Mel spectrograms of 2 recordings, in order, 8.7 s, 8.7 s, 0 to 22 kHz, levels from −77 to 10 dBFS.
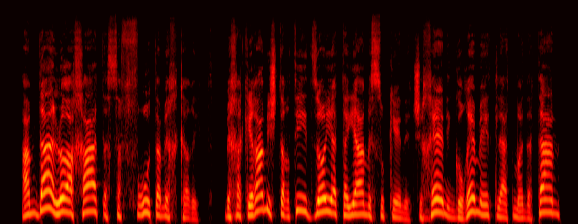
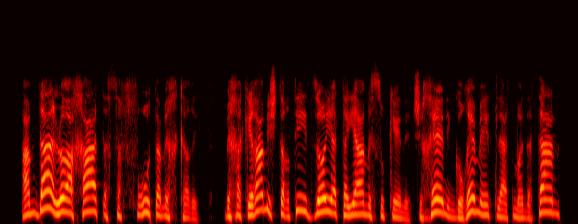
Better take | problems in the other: first | muffled; very slightly; fading above 4.5 kHz

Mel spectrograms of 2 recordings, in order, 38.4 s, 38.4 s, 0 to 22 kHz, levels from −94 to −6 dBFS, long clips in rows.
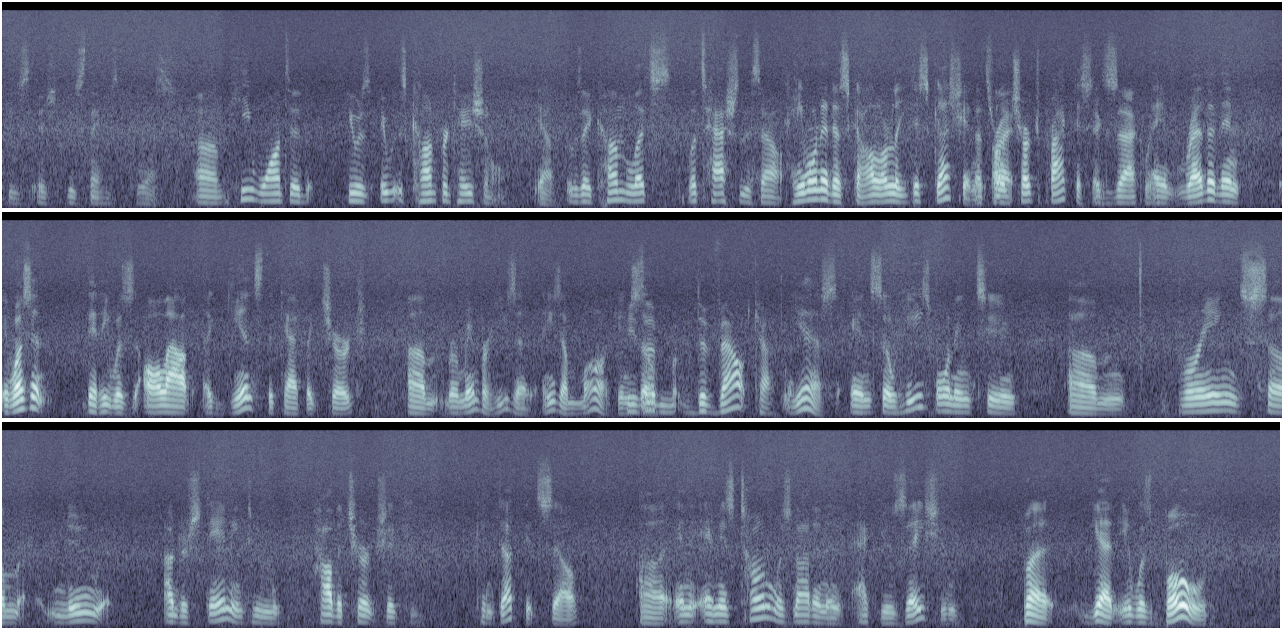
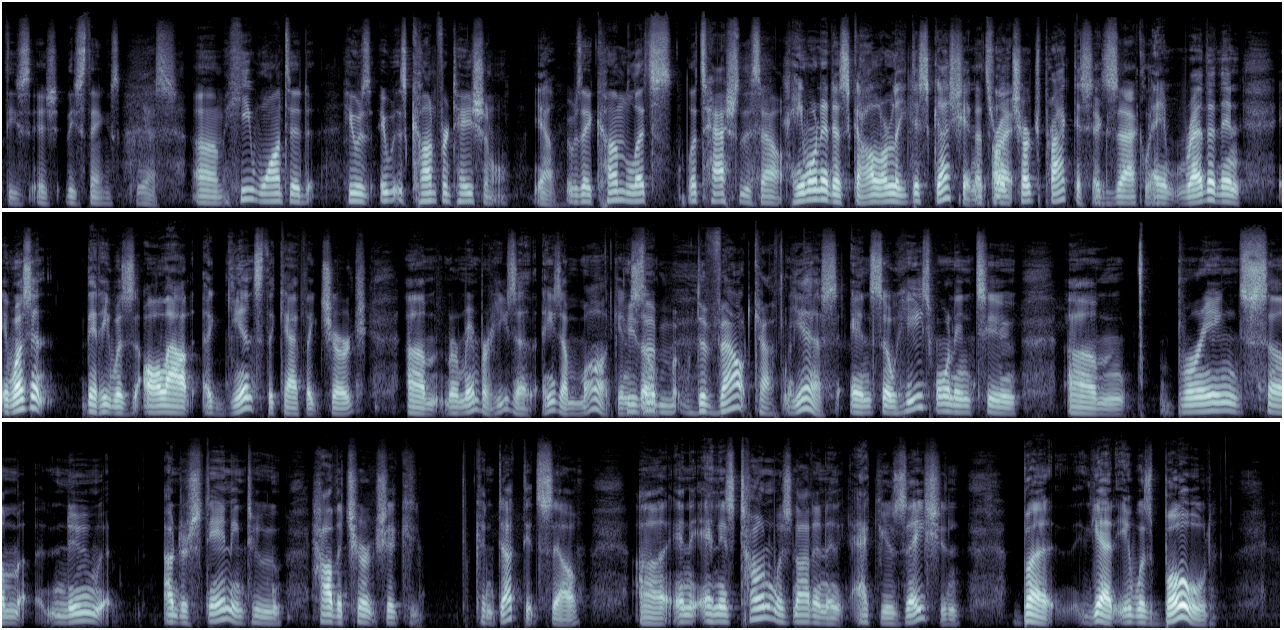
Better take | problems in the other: second | hiss; loud; throughout; 8 dB below the speech

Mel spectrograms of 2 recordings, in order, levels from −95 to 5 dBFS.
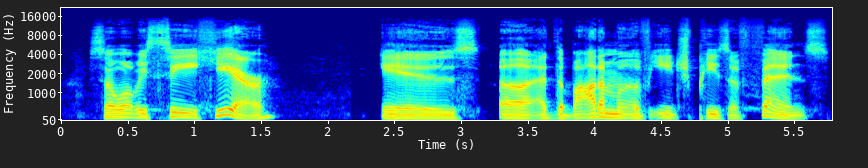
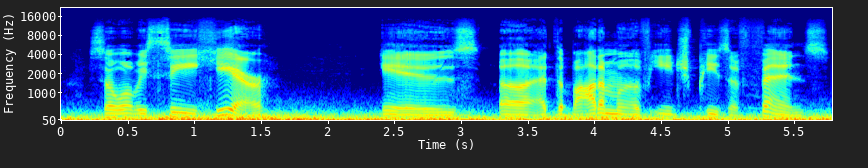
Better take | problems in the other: first | low rumble; noticeable; throughout; 15 dB below the speech

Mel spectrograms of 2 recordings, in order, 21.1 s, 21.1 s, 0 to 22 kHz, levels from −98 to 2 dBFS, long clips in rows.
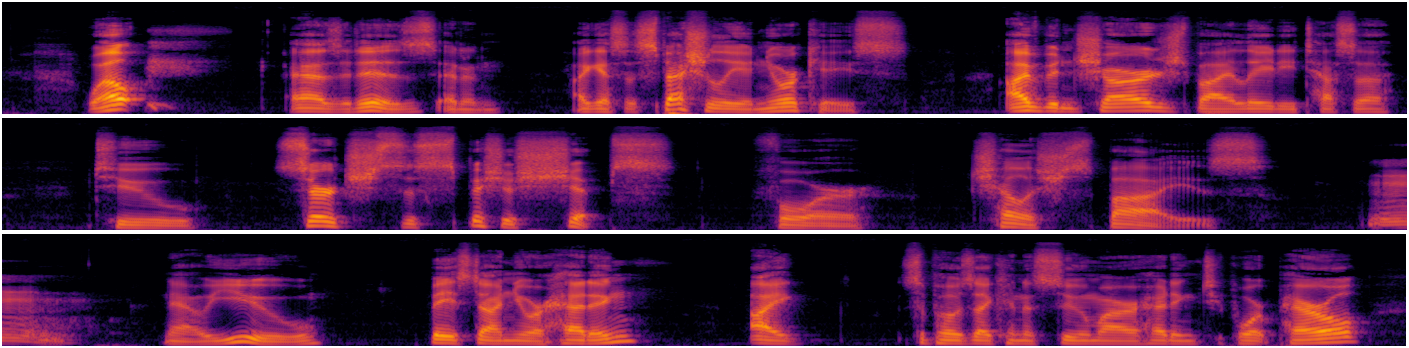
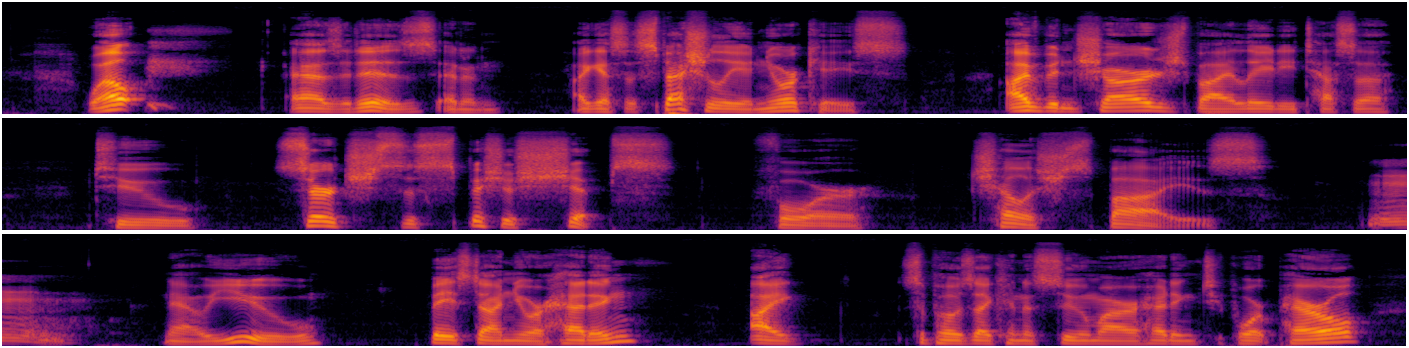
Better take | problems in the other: neither | none

